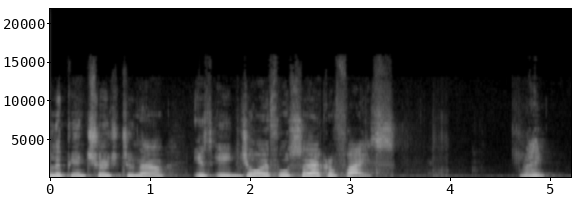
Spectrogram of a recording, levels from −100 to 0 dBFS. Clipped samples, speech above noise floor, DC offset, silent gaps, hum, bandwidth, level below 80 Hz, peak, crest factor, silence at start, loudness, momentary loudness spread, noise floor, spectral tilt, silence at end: under 0.1%; 38 dB; under 0.1%; none; none; 15 kHz; -64 dBFS; -20 dBFS; 16 dB; 0 s; -35 LUFS; 11 LU; -72 dBFS; -6 dB/octave; 0.3 s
